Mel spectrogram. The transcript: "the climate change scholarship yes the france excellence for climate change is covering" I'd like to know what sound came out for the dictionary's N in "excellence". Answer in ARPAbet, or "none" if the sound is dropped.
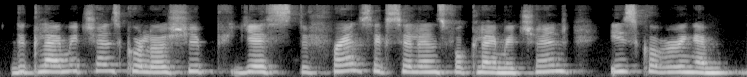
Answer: N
